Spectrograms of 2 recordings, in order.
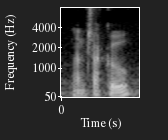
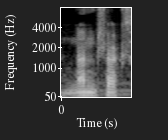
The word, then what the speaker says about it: nunchaku: I know they added that with the latest update, the nunchaku, or nunchucks as I guess they're commonly mispronounced.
